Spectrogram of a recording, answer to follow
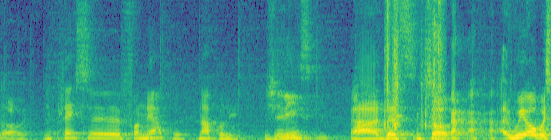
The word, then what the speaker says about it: Zieliński: Like Zulinski. Yeah, it's difficult out. He plays for Napoli. Zieliński. That's so. We always pronounce it like a stanza, but I know it's so difficult to pronounce.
